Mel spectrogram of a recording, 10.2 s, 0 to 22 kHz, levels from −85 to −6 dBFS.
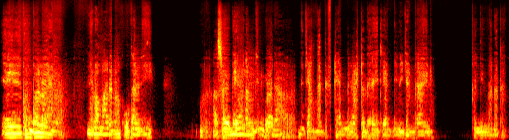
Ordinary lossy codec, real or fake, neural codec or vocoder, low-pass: none; fake; codec, 44.1 kHz, 1.7 kbps, Pupu-Codec; none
